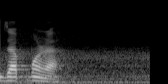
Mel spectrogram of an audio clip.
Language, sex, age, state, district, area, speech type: Assamese, female, 45-60, Assam, Dhemaji, rural, read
